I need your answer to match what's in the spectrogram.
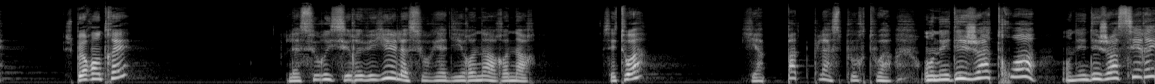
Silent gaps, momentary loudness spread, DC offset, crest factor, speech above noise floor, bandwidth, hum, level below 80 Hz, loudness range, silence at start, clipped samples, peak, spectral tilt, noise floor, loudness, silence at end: none; 12 LU; under 0.1%; 20 dB; 45 dB; 19.5 kHz; none; -58 dBFS; 5 LU; 0.65 s; under 0.1%; -2 dBFS; -4 dB/octave; -64 dBFS; -20 LUFS; 0 s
